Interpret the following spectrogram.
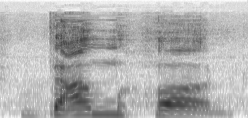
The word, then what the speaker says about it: ব্রাহ্মণ: অনেক দিন যাবৎ ব্রাহ্মণ, আমি 10 বছর যাবৎ ব্রাহ্মণ দীক্ষা নিয়েছি, নট ব্রাহ্মণ। উচ্চারণ করতে হবে কি ব্রাহ্মণ।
